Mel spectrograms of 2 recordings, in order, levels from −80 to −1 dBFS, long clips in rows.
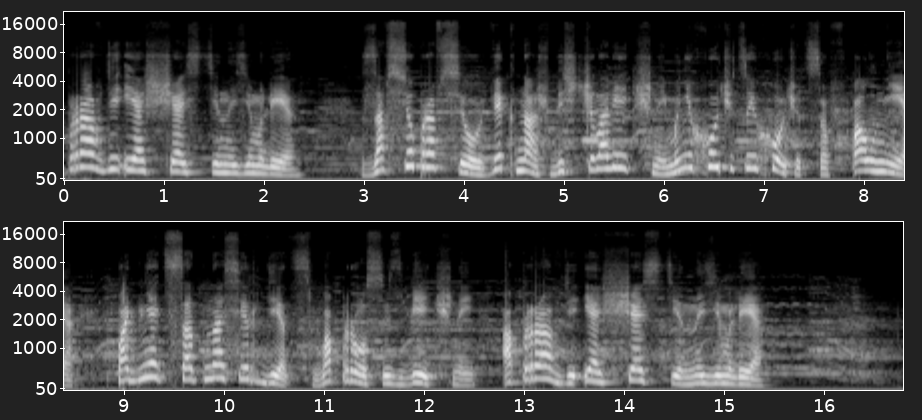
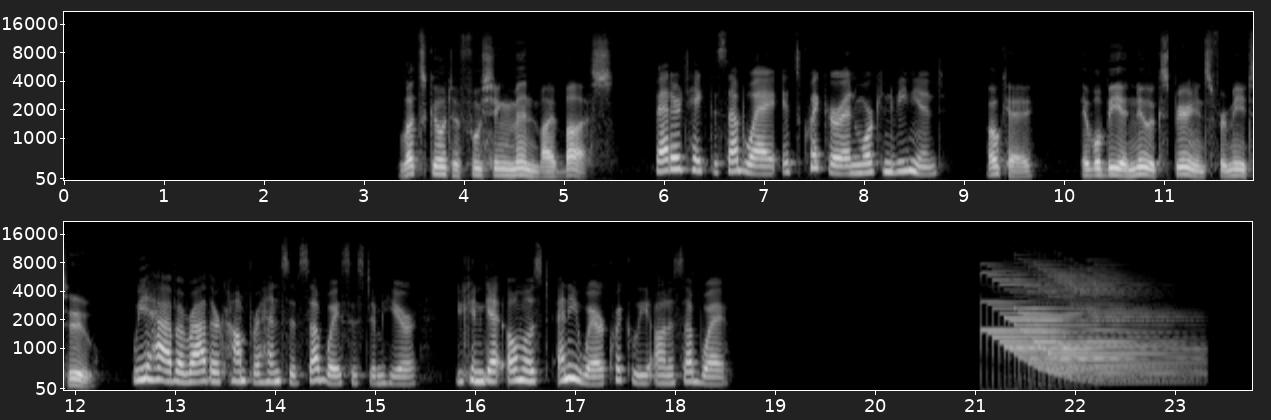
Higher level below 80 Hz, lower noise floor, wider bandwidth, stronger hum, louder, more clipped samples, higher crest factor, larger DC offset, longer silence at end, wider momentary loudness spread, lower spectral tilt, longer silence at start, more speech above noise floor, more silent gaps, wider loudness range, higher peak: first, -62 dBFS vs -76 dBFS; about the same, -43 dBFS vs -43 dBFS; first, 17 kHz vs 13 kHz; neither; first, -17 LUFS vs -23 LUFS; neither; about the same, 16 dB vs 18 dB; first, 0.5% vs under 0.1%; second, 0.3 s vs 0.5 s; second, 11 LU vs 15 LU; about the same, -5.5 dB/octave vs -6 dB/octave; second, 0.05 s vs 3.35 s; first, 26 dB vs 21 dB; second, none vs 18.58-21.02 s; second, 2 LU vs 8 LU; first, 0 dBFS vs -8 dBFS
